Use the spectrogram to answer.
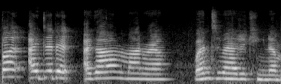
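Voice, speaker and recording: This woman talks at a very fast pace with ordinary pitch variation. Noticeable background noise runs behind her. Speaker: travel vlogger. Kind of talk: casual vlog narration. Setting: sit-down recording. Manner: chatty, many fillers.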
